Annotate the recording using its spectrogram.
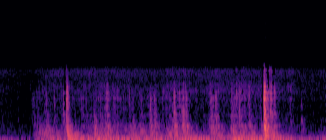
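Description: Irregular knocks and thumps on a bamboo platform deck over a low rumble as a large caught fish is laid down and handled. The loudest thump comes near the end.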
